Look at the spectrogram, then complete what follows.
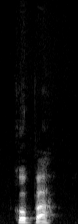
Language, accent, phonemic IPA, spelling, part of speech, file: French, France, /kɔ.pa/, coppa, noun, LL-Q150 (fra)-coppa.wav
- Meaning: koppa (Greek letter)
